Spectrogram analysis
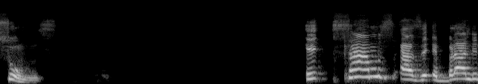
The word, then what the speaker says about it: SAMS: So I chose to bring a brand name which is close in terms of pronunciation, much as some of our customers pronounce it as Sams, but it is Sums.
